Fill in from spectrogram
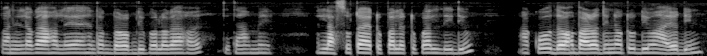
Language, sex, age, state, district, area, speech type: Assamese, female, 30-45, Assam, Charaideo, rural, spontaneous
